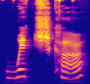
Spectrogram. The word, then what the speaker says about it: Wicca: original pronunciation was that the CC was pronounced TCH so it was pronounced witch car and then it fell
